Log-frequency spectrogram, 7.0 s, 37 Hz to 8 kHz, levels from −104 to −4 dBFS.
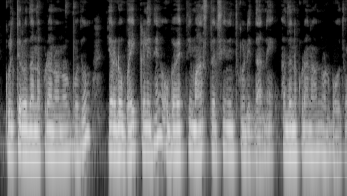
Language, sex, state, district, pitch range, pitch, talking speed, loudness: Kannada, male, Karnataka, Bellary, 115-120 Hz, 115 Hz, 140 wpm, -30 LUFS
